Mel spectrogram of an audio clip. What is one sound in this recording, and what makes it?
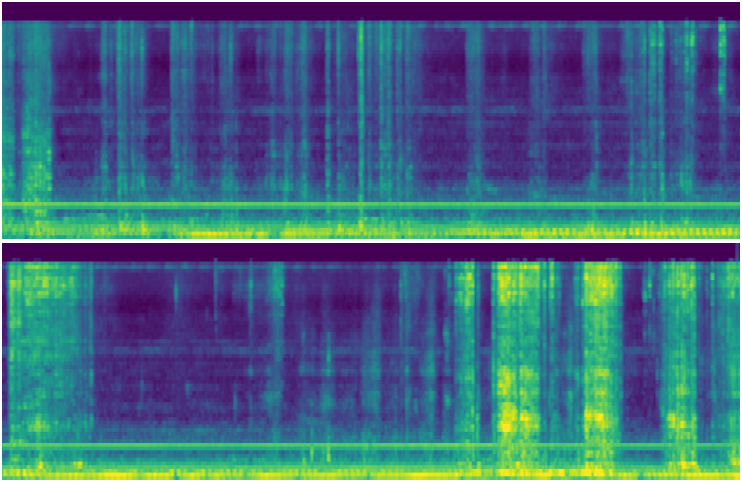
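Loose frost crunches under a hand.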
